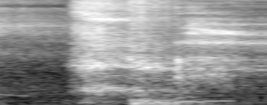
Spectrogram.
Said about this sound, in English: Let's all start with a deep breath.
